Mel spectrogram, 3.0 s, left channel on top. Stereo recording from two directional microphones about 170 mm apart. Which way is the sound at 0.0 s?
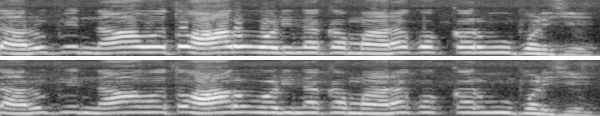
35° left (ahead or behind).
